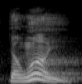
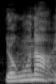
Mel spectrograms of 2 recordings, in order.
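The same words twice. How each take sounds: First: "영훈" as a bare, cut-off Busan call; Busan dialect. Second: Said in the usual way. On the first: Shown as a demonstration. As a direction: call "영훈" Busan-style, stopping short without "아". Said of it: "부산에서는 그러면 되게 이상하대요". ("영훈", 부산 사투리로 딱 잘라 부르듯) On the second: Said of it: "이렇게 부르잖아요".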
